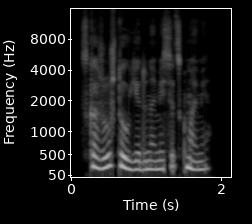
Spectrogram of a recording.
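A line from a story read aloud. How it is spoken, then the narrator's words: Plain. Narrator (Russian): ответила Синицына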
